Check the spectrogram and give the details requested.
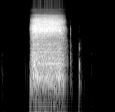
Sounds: Sniff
